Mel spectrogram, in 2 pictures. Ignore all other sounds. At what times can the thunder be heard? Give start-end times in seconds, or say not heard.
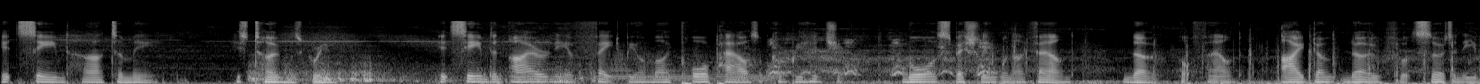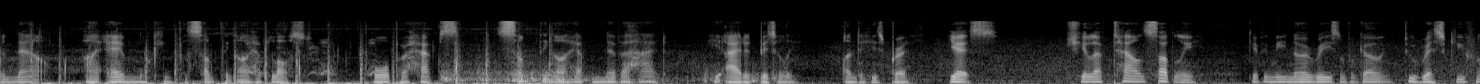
2.5-6.0, 19.1-22.7.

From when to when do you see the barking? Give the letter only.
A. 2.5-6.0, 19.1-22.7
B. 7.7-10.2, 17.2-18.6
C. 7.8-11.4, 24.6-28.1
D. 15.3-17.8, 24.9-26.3
B.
